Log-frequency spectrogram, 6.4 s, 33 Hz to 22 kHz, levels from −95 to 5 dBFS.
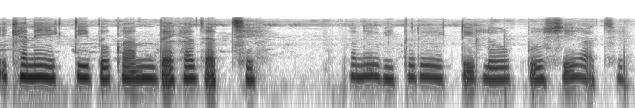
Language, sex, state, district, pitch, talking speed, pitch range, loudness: Bengali, female, West Bengal, Cooch Behar, 200 Hz, 105 wpm, 185-215 Hz, -18 LUFS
